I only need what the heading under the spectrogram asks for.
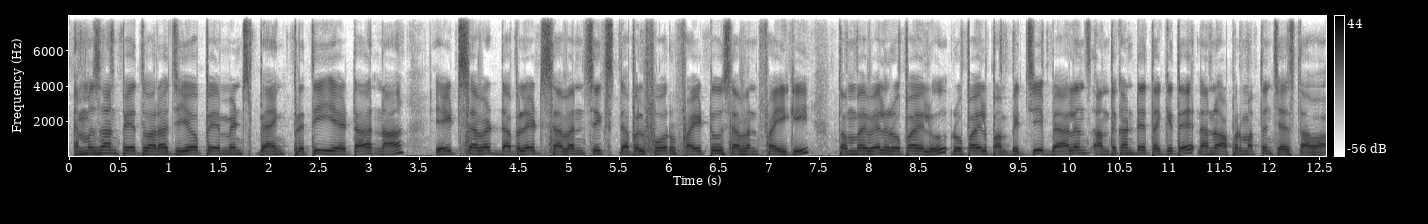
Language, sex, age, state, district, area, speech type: Telugu, male, 30-45, Andhra Pradesh, N T Rama Rao, rural, read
